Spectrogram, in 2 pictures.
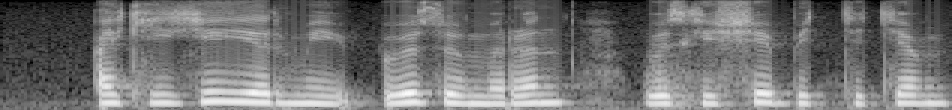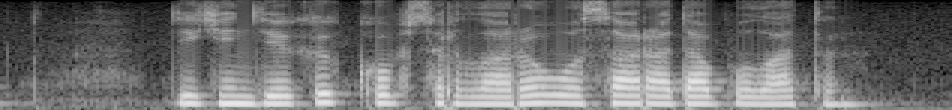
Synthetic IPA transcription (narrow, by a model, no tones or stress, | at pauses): ækʲʰe̞jɡʲe̞je̞ɾmejwɵzwɵmɪɾɪn | wɵzɡʲe̞ʃe̞be̞t̪ːe̞t̪ʰe̞m | d̪̥e̞ɡʲe̞nd̪e̞ɡʲɪkʲʰɵpsəɾlˠɑɾəwo̞səɑɾɑd̪ɑbo̞lˠɑt̪ən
